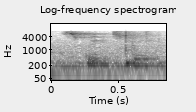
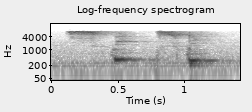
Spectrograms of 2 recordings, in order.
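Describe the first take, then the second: First: Very high, soft whispered squeaks; mouse squeak imitation. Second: Very high, whispered squeak like a tiny mouse; mouse squeak imitation. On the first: Teacher repeating the mouse sound for students, high whispered squeak. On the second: Teacher imitating a mouse for the class, tiny high squeak. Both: Shown as a demonstration. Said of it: "Who makes that noise?".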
